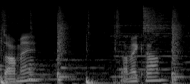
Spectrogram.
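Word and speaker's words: Demae-can: The WeLink team resurrected a food delivery app on the Wii a little while ago, called, I think it's pronounced Dame-kan.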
